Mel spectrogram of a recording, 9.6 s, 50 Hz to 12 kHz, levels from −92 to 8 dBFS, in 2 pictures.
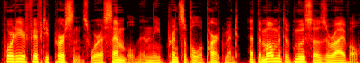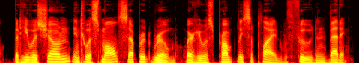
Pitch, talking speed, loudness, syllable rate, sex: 110 Hz, 215 wpm, -18 LUFS, 6.1 syllables/s, male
